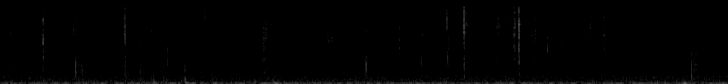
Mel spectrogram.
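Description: Faint paper handling: scattered soft ticks and rustles as paper cut-outs are slid and pressed into place on a notebook page.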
